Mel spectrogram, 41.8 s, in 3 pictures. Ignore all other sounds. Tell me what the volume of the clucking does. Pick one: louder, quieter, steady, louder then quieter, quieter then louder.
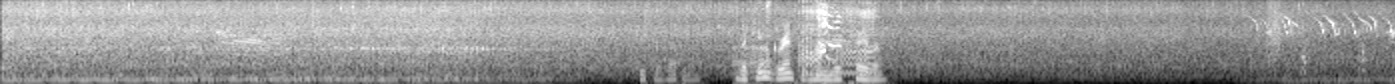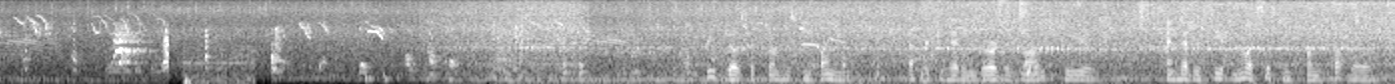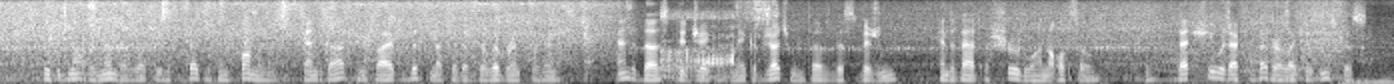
louder then quieter.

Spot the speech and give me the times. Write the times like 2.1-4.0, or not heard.
6.3-8.8, 20.8-41.7.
